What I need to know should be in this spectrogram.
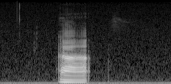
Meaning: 1. The first letter of the Dutch alphabet, written in the Latin script 2. alternative form of -A- (“morpheme occurring in Chinese Surinamese surnames”)
- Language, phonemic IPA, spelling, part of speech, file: Dutch, /aː/, A, character, Nl-A.ogg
